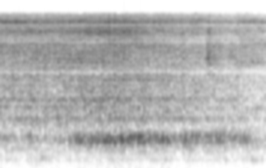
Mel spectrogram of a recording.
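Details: Toilet cistern: steady hiss of water with a faint whistle that never shuts off; the leaking fill valve diaphragm seal keeps it filling, and water pressure lifts the flush valve slightly so it drains continuously instead of overflowing.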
